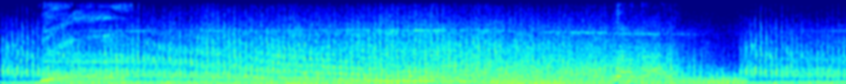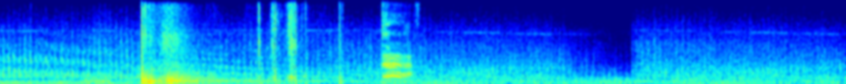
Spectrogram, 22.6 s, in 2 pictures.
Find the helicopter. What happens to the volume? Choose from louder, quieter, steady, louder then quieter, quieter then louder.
quieter.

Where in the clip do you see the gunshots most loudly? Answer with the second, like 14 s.
13 s.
